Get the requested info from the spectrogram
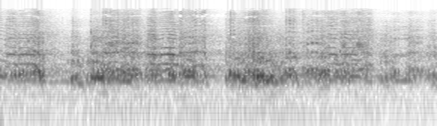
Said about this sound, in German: Aus dem Industriegebiet Kaiseraugst kommen wir wieder zurück in Zolli und sind wieder mit drin im Flamingo-Geschnatter.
